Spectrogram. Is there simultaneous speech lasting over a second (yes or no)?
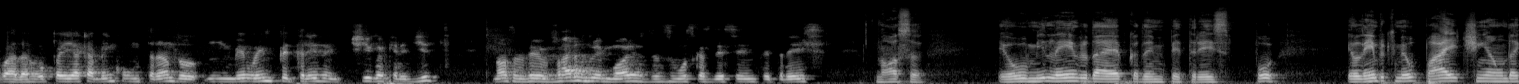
no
